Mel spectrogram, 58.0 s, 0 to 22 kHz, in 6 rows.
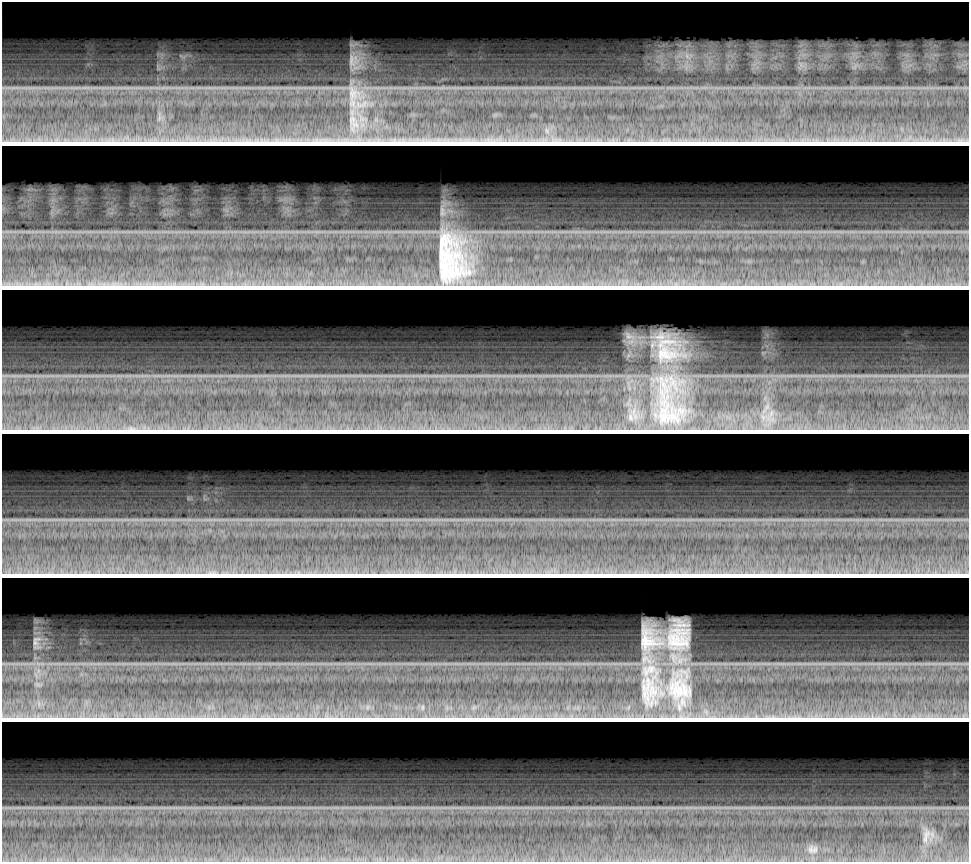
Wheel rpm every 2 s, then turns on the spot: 0, 0, 0, 0, 0, 0, 0, 0, 0, 0, 0, 0, 0, 0, 0, 0, 0, 0, 0, 0, 0, 0, 0, 0, 0, 0, 0, 0, 0.
none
